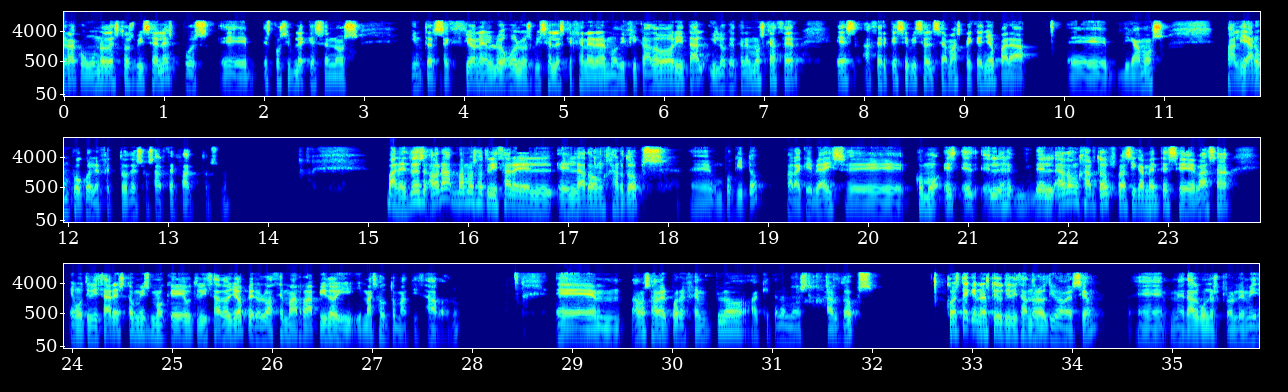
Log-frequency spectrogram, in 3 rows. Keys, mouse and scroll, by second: 2.0 shift+middle click, 13.2 right click, 14.3 x, 15.3 middle click, 17.3 ctrl+alt+u.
